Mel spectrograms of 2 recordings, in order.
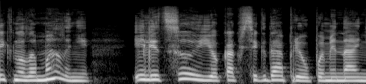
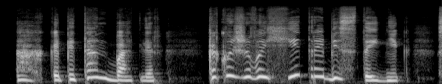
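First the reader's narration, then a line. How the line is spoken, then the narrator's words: Smiling exclamation. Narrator (Russian): с улыбкой воскликнула Мелани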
